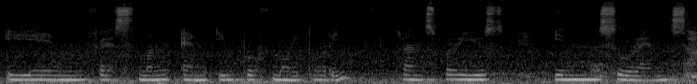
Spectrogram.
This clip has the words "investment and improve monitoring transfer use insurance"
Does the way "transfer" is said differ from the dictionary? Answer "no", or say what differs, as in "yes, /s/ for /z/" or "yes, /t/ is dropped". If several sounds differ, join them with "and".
no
